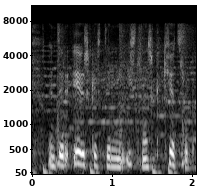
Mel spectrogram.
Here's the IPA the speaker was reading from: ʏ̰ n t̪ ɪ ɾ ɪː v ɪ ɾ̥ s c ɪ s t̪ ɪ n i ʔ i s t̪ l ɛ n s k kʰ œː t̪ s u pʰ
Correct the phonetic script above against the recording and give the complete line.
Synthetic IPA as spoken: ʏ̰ n t̪ ɪ ɾ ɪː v ɪ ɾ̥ s c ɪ f t̪ ɪ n i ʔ i s t̪ l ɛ n s k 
